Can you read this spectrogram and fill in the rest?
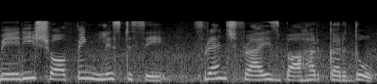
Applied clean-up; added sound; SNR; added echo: none; none; none; none.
